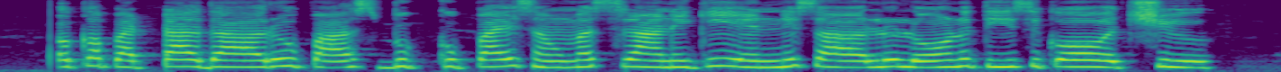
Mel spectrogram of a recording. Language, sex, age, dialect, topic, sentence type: Telugu, female, 18-24, Southern, banking, question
